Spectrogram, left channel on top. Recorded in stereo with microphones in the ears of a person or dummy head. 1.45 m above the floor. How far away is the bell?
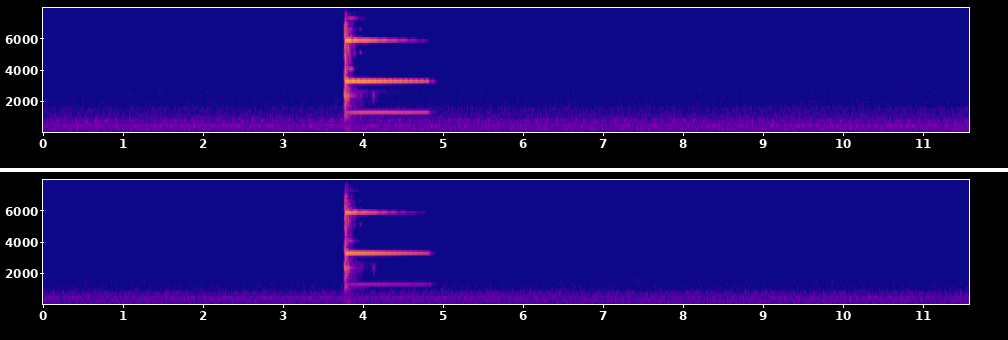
About 0.7 m.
